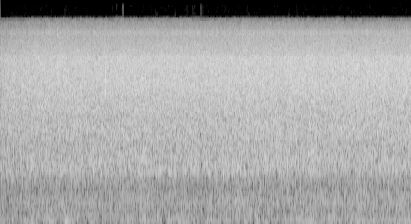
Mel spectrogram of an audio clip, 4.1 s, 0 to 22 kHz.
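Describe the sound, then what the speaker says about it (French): A small waterfall about 20 metres high pours in a steady, dense hiss of falling water, constant and fairly close with no voices over it. "je vous explique pas ce qu'on fait pour vous montrer la petite cascade"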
